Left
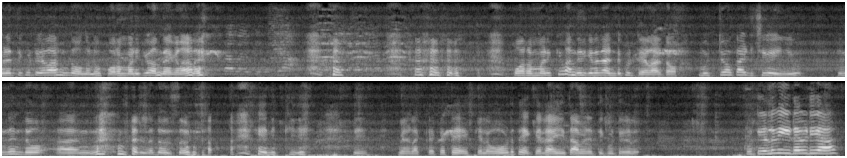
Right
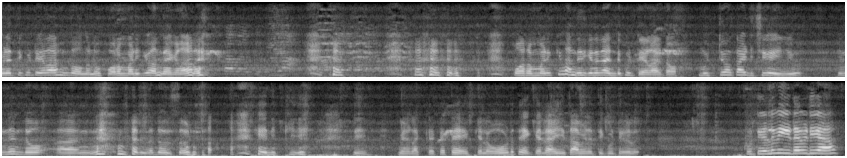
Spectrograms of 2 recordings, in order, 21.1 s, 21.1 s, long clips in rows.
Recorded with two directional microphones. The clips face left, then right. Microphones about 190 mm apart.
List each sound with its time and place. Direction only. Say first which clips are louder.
0.0 s speech: right 1 dB; centre (ahead or behind)
3.8 s a sound: even; centre (ahead or behind)
4.8 s speech: even; centre (ahead or behind)
20.0 s speech: right 1 dB; centre (ahead or behind)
